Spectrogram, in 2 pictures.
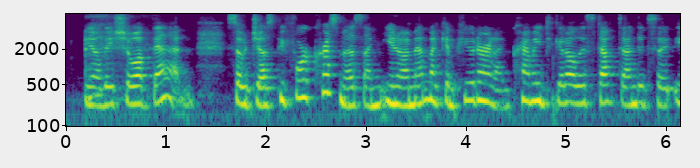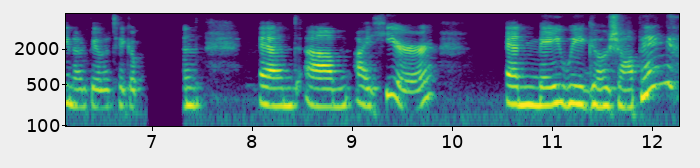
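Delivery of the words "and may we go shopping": playful voice with raised, lifted pitch. Retelling a voice heard while cramming at the computer: imitating a playful, up-leveled voice. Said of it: "In this playful, kind of up-leveled voice".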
